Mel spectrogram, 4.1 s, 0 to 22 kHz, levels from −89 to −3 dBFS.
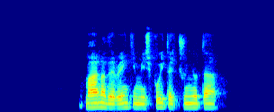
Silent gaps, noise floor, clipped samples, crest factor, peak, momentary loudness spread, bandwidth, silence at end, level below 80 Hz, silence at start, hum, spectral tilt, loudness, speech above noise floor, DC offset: none; under -90 dBFS; under 0.1%; 22 dB; -14 dBFS; 9 LU; 9 kHz; 0.9 s; -82 dBFS; 1.2 s; none; -5 dB/octave; -34 LUFS; over 57 dB; under 0.1%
